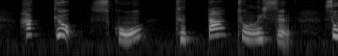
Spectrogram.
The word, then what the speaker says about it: 학교: So, yes, basically this pronunciation happened because the consonant in the Batchim position and the first consonant of the next syllable are 다른, same. So the first consonant of the following syllable is pronounced as a double consonant.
